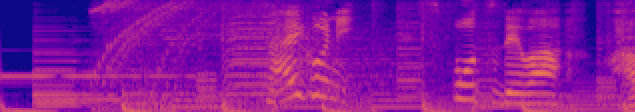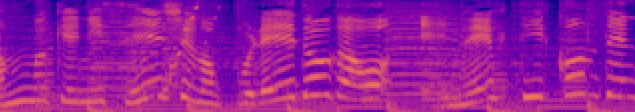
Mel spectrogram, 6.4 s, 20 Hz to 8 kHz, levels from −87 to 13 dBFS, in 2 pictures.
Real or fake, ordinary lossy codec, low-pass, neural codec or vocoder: real; none; none; none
